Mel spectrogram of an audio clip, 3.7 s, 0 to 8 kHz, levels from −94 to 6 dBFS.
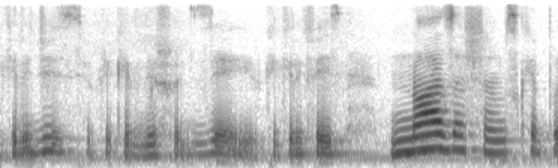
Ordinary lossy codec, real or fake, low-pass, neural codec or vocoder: none; real; 7.2 kHz; none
